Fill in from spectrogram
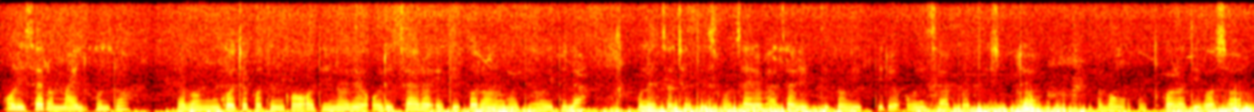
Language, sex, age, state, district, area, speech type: Odia, female, 45-60, Odisha, Subarnapur, urban, spontaneous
